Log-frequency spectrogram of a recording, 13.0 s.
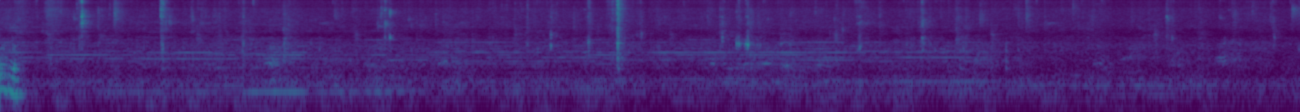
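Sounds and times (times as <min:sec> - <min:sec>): person chewing and biting: 0:05.0 - 0:10.4.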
